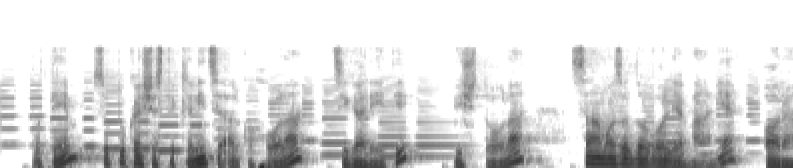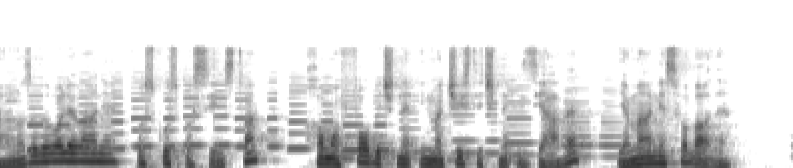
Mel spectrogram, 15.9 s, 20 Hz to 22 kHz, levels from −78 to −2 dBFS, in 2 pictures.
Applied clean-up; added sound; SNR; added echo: classical method log-MMSE.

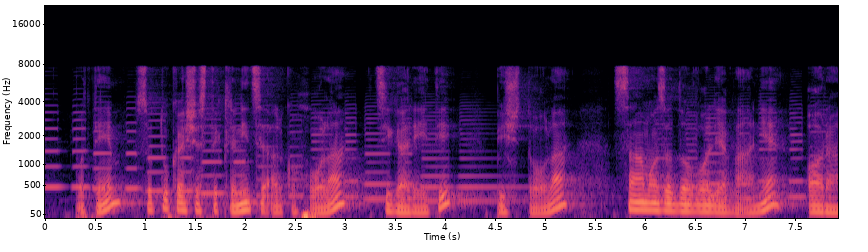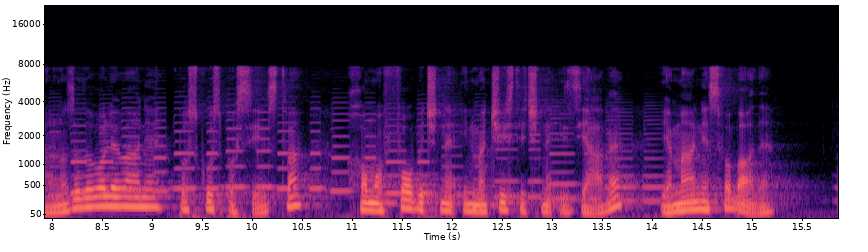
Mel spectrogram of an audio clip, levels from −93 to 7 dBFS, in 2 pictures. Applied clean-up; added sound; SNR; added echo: none; Wind instrument, woodwind instrument; 13 dB; none.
